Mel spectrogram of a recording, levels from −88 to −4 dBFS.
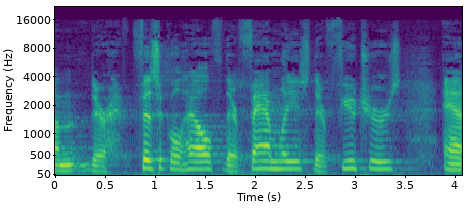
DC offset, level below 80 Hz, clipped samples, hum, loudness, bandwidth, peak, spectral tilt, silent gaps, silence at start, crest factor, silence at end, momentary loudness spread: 0.3%; -48 dBFS; under 0.1%; none; -22 LUFS; 16.5 kHz; -2 dBFS; -4.5 dB/octave; none; 0 s; 20 dB; 0 s; 10 LU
